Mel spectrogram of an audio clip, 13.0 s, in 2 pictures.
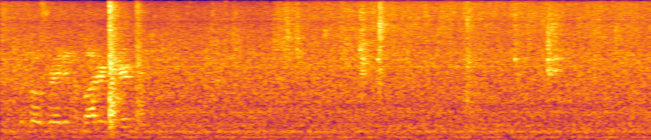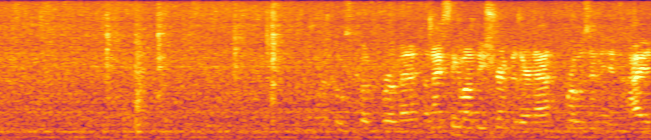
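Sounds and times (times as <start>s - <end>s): shrimp sizzling in a pan: 2.2s - 13.0s.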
